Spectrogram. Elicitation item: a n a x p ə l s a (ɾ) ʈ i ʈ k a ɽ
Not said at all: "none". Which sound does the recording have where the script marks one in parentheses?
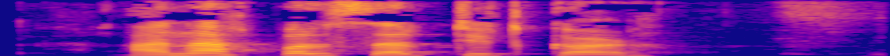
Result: ɾ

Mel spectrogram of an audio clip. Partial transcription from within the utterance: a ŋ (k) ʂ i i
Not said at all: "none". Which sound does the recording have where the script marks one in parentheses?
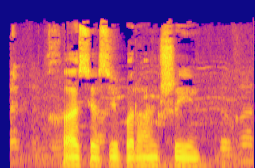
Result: ɡ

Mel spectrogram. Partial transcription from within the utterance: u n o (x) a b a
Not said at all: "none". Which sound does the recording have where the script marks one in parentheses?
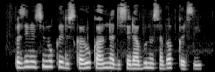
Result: s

